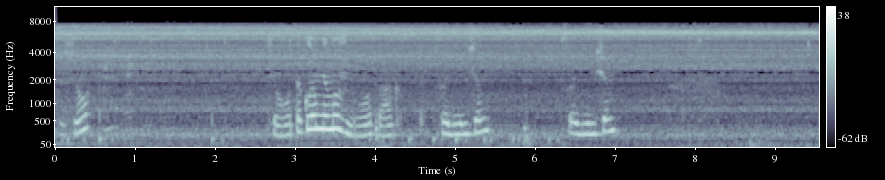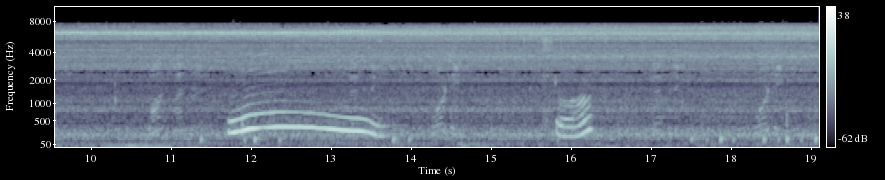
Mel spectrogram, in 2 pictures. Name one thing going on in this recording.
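A jet engine hums and whines steadily.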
